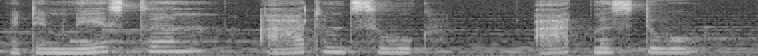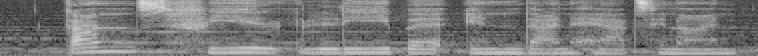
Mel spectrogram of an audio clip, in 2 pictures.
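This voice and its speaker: A woman guiding a meditation in a soft, breathy near-whisper, soothing and unhurried with long pauses. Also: fairly high pitch, fairly even intonation. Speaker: meditation guide. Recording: soft new-age music behind. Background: new-age meditation music.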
